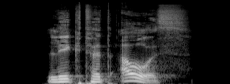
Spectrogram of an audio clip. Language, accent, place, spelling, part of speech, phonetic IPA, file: German, Germany, Berlin, legtet aus, verb, [ˌleːktət ˈaʊ̯s], De-legtet aus.ogg
- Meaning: inflection of auslegen: 1. second-person plural preterite 2. second-person plural subjunctive II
